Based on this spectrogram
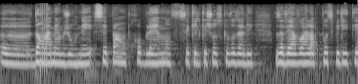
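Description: A woman with a Brazilian accent speaks at a moderate pace in a medium pitch, her tone dark and mellow and her intonation monotone and flat. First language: Portuguese (speaking French). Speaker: corporate lawyer. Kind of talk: interview. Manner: halting.

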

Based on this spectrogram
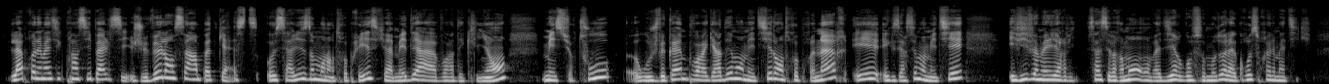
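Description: On a very clean recording with a silent background, a woman speaks very fast at a medium pitch with lively intonation. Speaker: podcast and business mentor. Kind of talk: casual interview chat. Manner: carefully articulated.

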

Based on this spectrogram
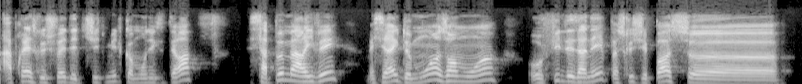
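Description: The speaker uses an ordinary speaking voice at a moderate pace. The intonation is lively. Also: man. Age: 30s. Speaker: bodybuilding coach. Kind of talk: interview.

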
